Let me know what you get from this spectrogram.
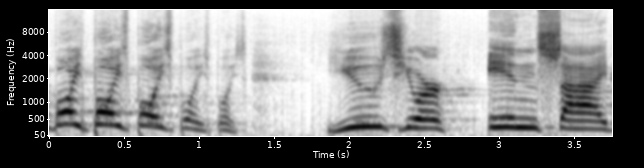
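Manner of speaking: put-on high, loud call of boys; hollering over the dinner noise; mom calling the boys. Mom shouting at her five boys at the dinner table. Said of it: "my mom would be like".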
